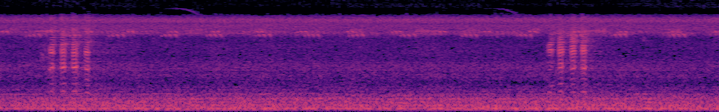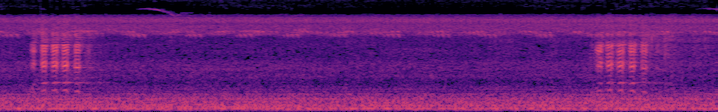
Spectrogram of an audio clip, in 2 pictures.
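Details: Grazing alpacas on a late summer evening give four brief rattling calls of quick pulsed notes, spaced irregularly two to six seconds apart, against continuous high hissing ambience and a low background rumble.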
